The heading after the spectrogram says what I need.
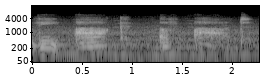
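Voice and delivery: a long, hushed whisper; slow whisper. Acted. Guide whispering the grand exhibit's name to visitors. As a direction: breathe the name out slowly like a secret.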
